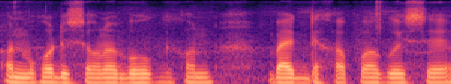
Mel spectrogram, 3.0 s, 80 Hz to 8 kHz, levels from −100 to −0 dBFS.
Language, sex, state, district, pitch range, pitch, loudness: Assamese, male, Assam, Sonitpur, 120-125 Hz, 120 Hz, -19 LUFS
